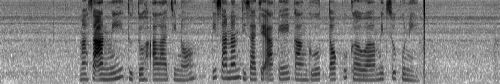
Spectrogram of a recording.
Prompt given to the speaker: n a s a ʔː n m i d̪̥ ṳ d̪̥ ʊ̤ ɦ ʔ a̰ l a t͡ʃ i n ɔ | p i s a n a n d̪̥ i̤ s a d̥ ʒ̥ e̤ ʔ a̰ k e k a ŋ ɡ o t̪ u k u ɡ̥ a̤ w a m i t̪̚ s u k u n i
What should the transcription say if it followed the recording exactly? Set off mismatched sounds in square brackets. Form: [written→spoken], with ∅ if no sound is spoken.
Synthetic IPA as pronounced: [n→m] a s a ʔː n m i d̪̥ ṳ d̪̥ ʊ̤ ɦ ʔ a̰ l a t͡ʃ i n ɔ | p i s a n a n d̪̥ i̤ s a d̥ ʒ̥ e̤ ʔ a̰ k e k a ŋ ɡ o t̪ [u→ɔ] k u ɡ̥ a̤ w a m i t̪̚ s u k u n i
